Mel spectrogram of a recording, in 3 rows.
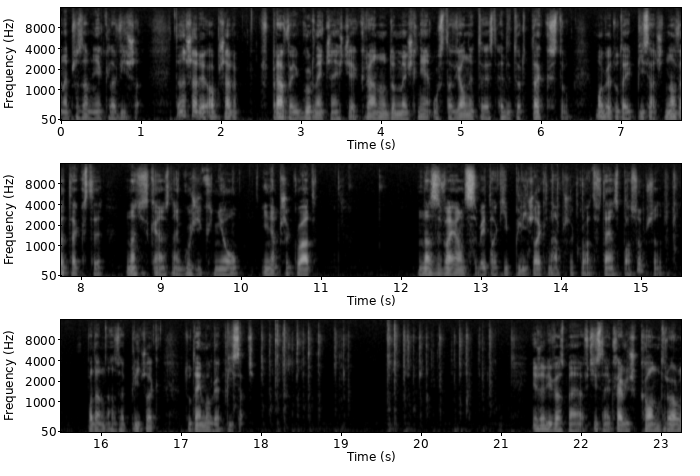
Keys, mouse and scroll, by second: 9.2-13.4 drag, 11.4-13.4 middle drag, 13.5-15.4 typing, 15.4 Return, 16.8 click, 17.5 Return, 18.2-20.5 typing, 20.8 Return.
